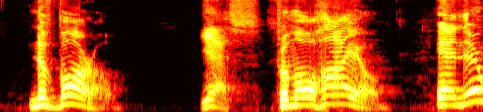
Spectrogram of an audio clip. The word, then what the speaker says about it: Navarro: Let me tell you why I do that, because there's Navarro Junior College, used to be Navarro Junior College in Corsicana. I did a lot of their games. That's how they say it. It is Parker Navarro.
